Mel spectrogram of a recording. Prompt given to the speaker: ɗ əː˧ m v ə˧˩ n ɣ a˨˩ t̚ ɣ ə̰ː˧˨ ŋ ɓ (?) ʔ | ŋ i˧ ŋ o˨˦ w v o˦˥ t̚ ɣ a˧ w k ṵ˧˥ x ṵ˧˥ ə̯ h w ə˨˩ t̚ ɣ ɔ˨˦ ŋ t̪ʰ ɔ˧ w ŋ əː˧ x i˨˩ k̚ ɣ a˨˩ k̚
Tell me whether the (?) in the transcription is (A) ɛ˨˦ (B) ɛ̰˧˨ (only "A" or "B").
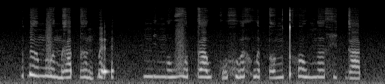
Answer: B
